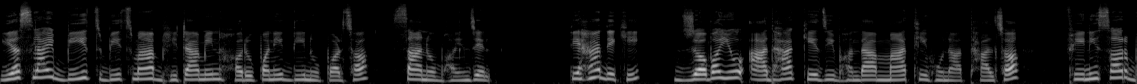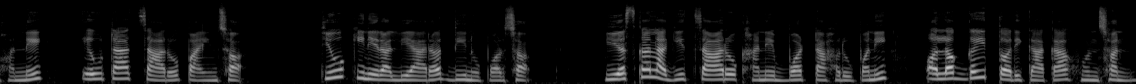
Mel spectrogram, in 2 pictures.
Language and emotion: Nepali, neutral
